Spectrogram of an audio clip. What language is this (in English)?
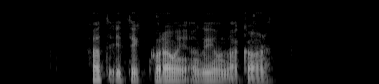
Indus Kohistani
